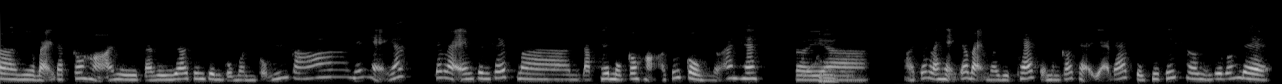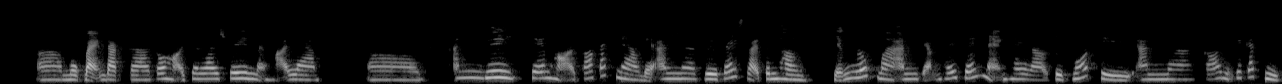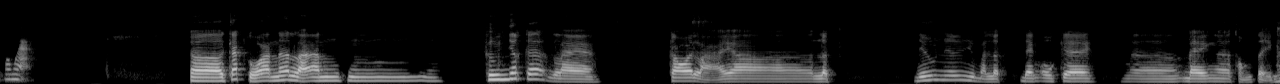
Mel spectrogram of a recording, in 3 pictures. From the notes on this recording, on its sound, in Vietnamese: Nội dung âm thanh này đã được Arena Multimedia ghi âm lại từ nền tảng ứng dụng Zoom trong sự kiện Online Talkshow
